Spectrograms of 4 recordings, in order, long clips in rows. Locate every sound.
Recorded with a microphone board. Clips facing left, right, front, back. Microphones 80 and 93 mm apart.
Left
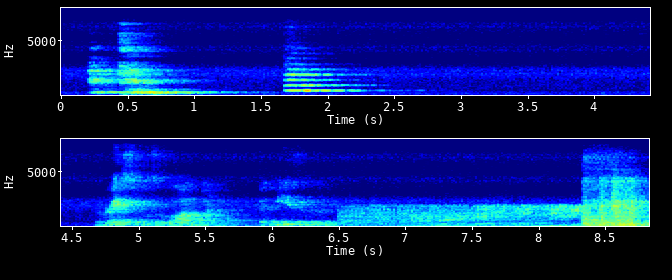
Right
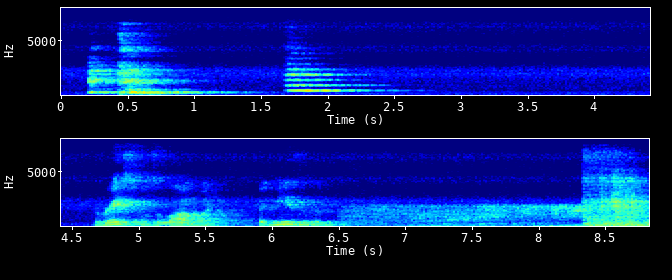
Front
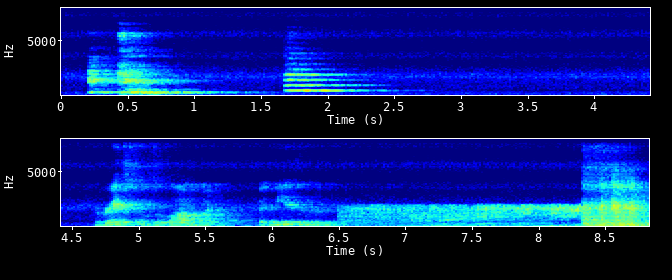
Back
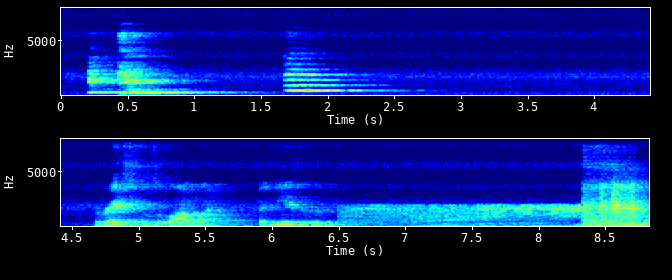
0.2 s throat clearing: 95° right, 1.4 m
1.7 s a flute: 75° left, 1.6 m
4.7 s a man speaking: 115° right, 0.7 m
6.5 s an explosion: 75° left, 0.5 m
